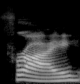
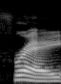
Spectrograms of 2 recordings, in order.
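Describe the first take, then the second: First: The vowel sounds like 'eye'. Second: The vowel sounds like 'ay'. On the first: This is how the family says the name. The speaker calls it right. "my last name is actually Fry" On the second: This is how people guess the name from its spelling. The speaker calls it wrong. "It's not Frey"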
